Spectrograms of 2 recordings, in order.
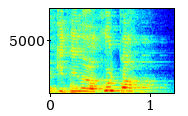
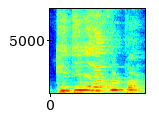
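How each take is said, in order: First: Higher, slow rhetorical question. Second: Much higher, louder repeat of ¿Quién tiene la culpa?; emphatic repeat. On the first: Preacher asks the congregation who is to blame, slow and rising. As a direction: ask it slowly, lifting the end. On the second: Preacher repeats the question to the congregation, pitched much higher. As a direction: fling it up high the second time. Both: Acted.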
